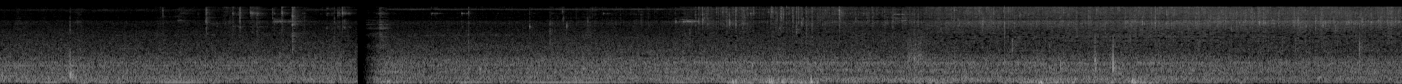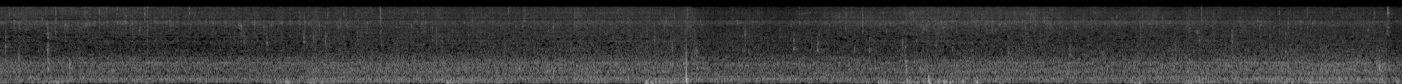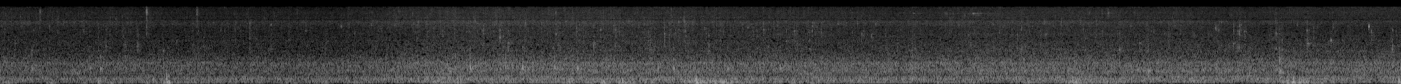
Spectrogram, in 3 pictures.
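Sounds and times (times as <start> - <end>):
batter frying in hot oil: 5.3 - 42.0.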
